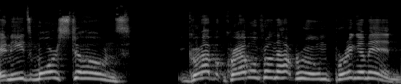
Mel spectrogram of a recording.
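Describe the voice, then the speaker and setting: Put-on character voice, delivered fairly slowly. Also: man, extremely high pitch for a man. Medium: actual play. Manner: urgent, terse.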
